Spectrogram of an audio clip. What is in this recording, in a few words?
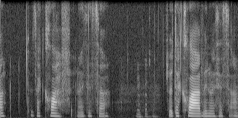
"claf", Welsh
